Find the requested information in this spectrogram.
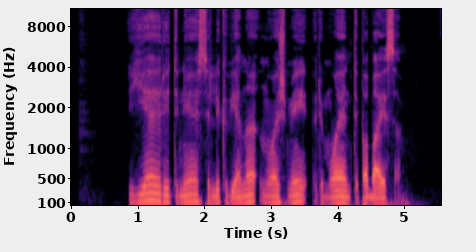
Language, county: Lithuanian, Vilnius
